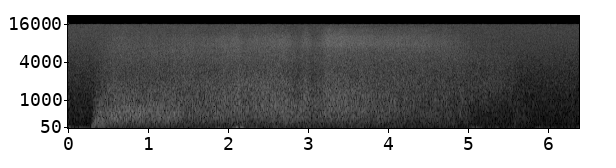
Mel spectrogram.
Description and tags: Strong winds sound effect
A blizzard/windy sound effect
Windy, Sea, Blizzard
